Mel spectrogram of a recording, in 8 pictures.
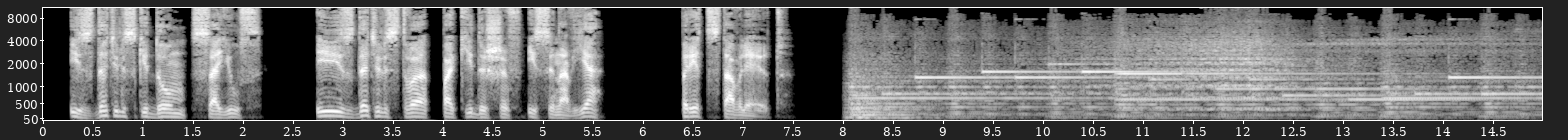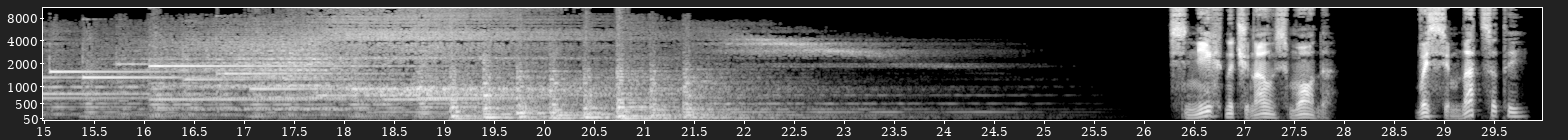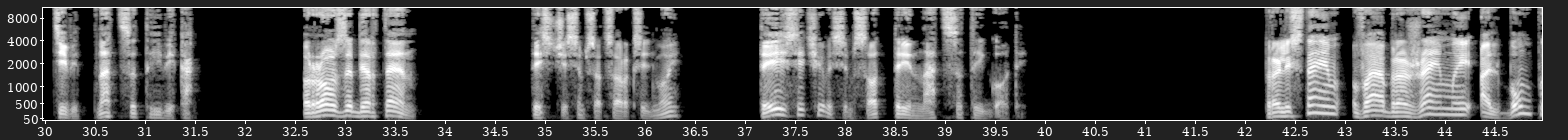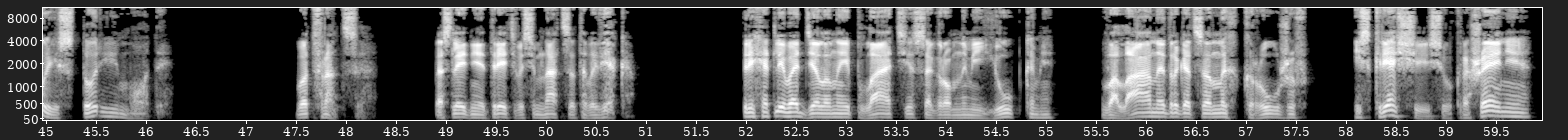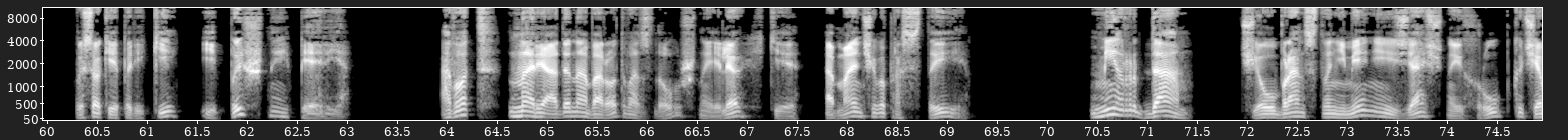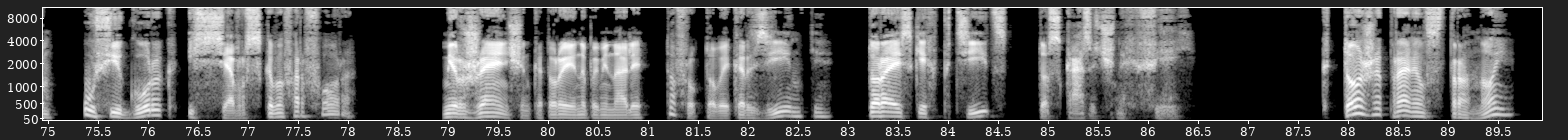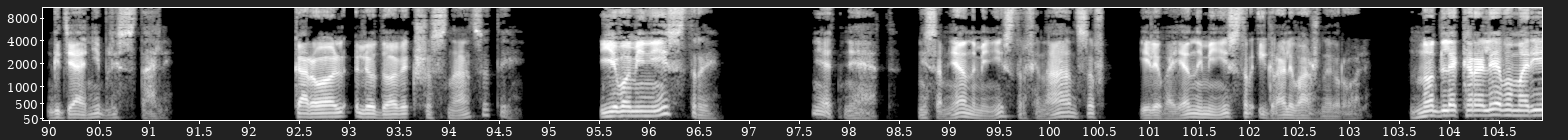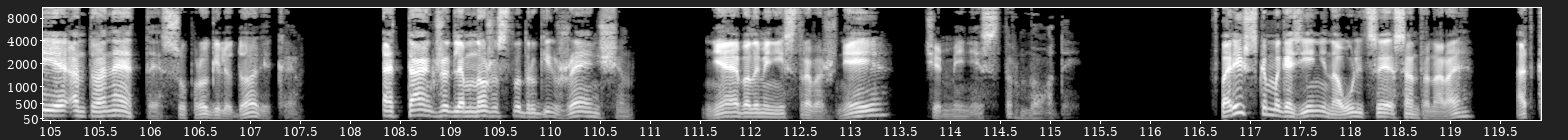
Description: Аудиокнига Великие творцы моды | Библиотека аудиокниг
